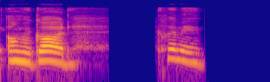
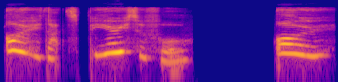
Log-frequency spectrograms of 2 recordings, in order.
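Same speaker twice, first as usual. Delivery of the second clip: high, drawn-out dainty character voice; slow, lilting, higher-pitched impression; Clemmy; 8 semitones higher, slower than usual. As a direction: coo it slowly, pitched up high. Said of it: "Clemmy is like".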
